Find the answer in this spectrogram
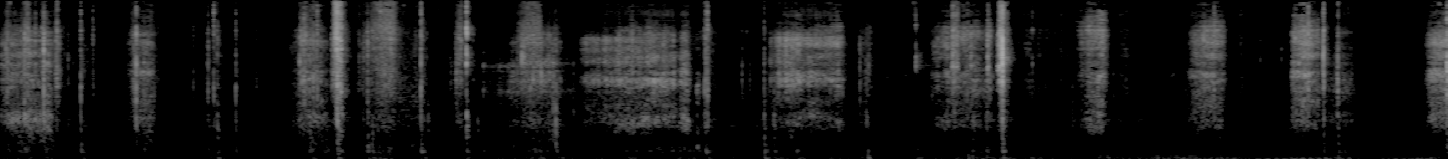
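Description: Faint, irregular dabbing and rubbing of a handheld applicator on a paper journal cover, applying sparkle: short scratchy dabs with a couple of longer rubbing stretches in the middle.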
